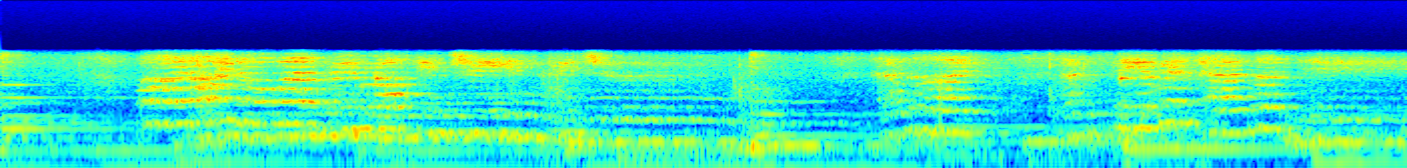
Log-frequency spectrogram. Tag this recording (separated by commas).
Music, Choir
